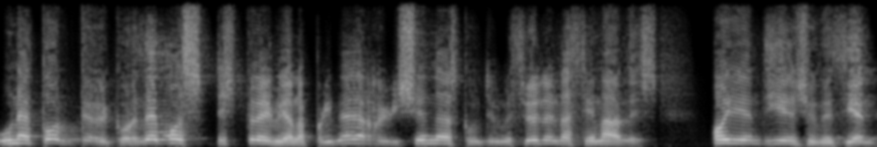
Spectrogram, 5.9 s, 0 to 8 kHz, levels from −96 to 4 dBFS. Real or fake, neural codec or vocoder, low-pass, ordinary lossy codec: fake; codec, 16 kHz, 0.5 kbps, X-Codec, HuBERT features, trained on general audio; none; none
